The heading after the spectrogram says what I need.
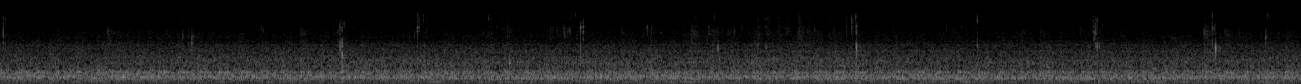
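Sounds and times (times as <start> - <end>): low background hum: 0.0 - 13.0
person chewing food: 2.6 - 8.8, 10.7 - 11.2, 12.0 - 12.9
wet mouth clicks and smacks: 3.3 - 7.8, 8.4 - 8.7, 10.8 - 11.2, 12.0 - 12.8.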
